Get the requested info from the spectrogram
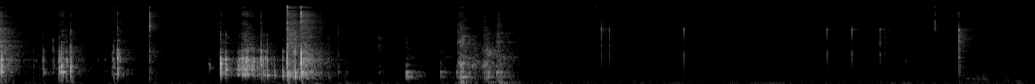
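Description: Hands handling small plastic cosmetic containers. There are several short bursts of crackly plastic rubbing and scraping in the first five seconds, then a scatter of small clicks as a glass dropper bottle of gold glitter is handled and its cap worked open near the end.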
